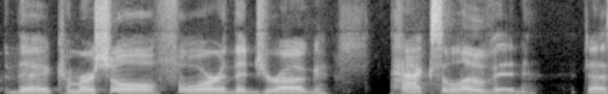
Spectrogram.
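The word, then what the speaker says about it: Paxlovid: because the Dr the commercial for the drug paxilovid did I say it right yes pack slogan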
